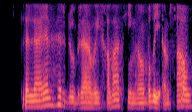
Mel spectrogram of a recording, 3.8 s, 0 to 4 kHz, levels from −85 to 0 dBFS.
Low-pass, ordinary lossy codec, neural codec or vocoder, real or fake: 3.6 kHz; AAC, 16 kbps; codec, 24 kHz, 6 kbps, HILCodec; fake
